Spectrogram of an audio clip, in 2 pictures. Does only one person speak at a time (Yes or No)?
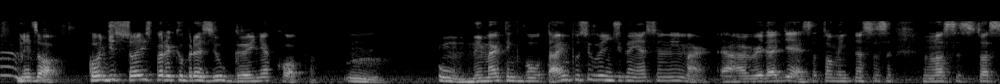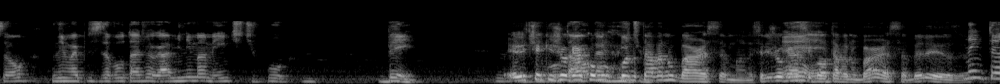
No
